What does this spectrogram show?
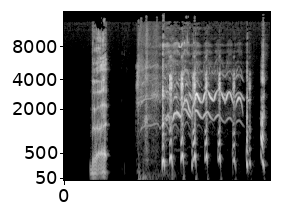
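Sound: burp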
